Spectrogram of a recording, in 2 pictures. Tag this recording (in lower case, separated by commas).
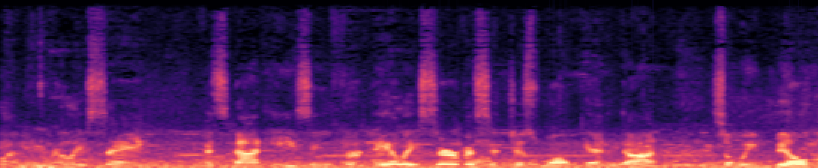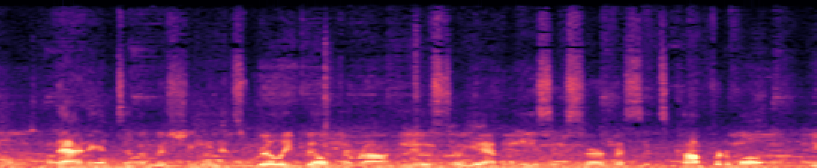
speech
